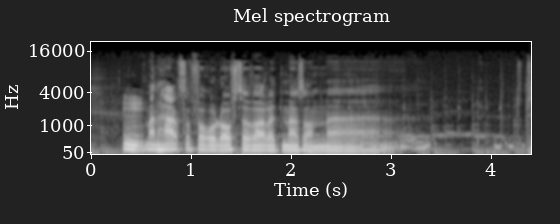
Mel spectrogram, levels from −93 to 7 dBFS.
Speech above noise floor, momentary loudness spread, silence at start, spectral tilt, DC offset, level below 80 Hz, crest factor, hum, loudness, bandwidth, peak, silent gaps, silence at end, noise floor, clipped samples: 24 dB; 19 LU; 0 s; -6.5 dB/octave; under 0.1%; -44 dBFS; 16 dB; none; -18 LUFS; 13 kHz; -2 dBFS; none; 0 s; -42 dBFS; under 0.1%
